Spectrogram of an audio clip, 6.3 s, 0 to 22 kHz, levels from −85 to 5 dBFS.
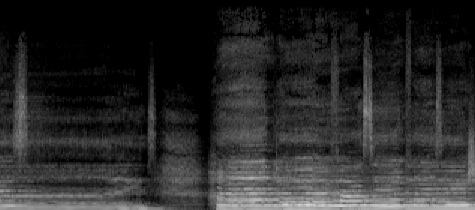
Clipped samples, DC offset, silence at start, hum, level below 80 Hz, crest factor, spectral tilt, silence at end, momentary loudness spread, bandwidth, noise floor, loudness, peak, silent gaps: under 0.1%; under 0.1%; 0 s; none; -70 dBFS; 16 dB; -5 dB/octave; 0 s; 19 LU; 18.5 kHz; -47 dBFS; -20 LUFS; -6 dBFS; none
